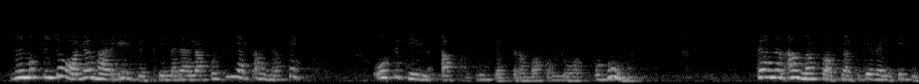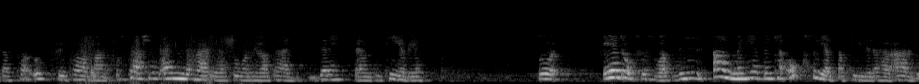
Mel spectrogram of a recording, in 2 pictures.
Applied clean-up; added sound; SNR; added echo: neural separator model SepFormer DNS4.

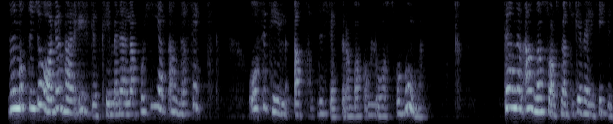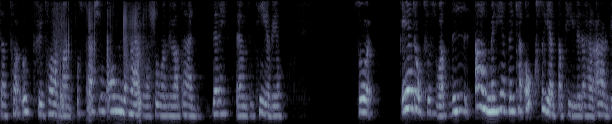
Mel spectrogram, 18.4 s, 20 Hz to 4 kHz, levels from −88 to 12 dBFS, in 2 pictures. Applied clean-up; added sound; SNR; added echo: neural mask model DeepFilterNet 3.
